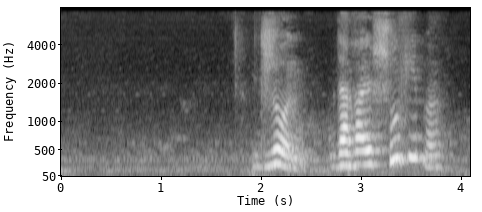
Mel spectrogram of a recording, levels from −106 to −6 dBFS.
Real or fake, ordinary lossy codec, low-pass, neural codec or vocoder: fake; MP3, 64 kbps; 7.2 kHz; codec, 24 kHz, 0.9 kbps, WavTokenizer, medium speech release version 2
